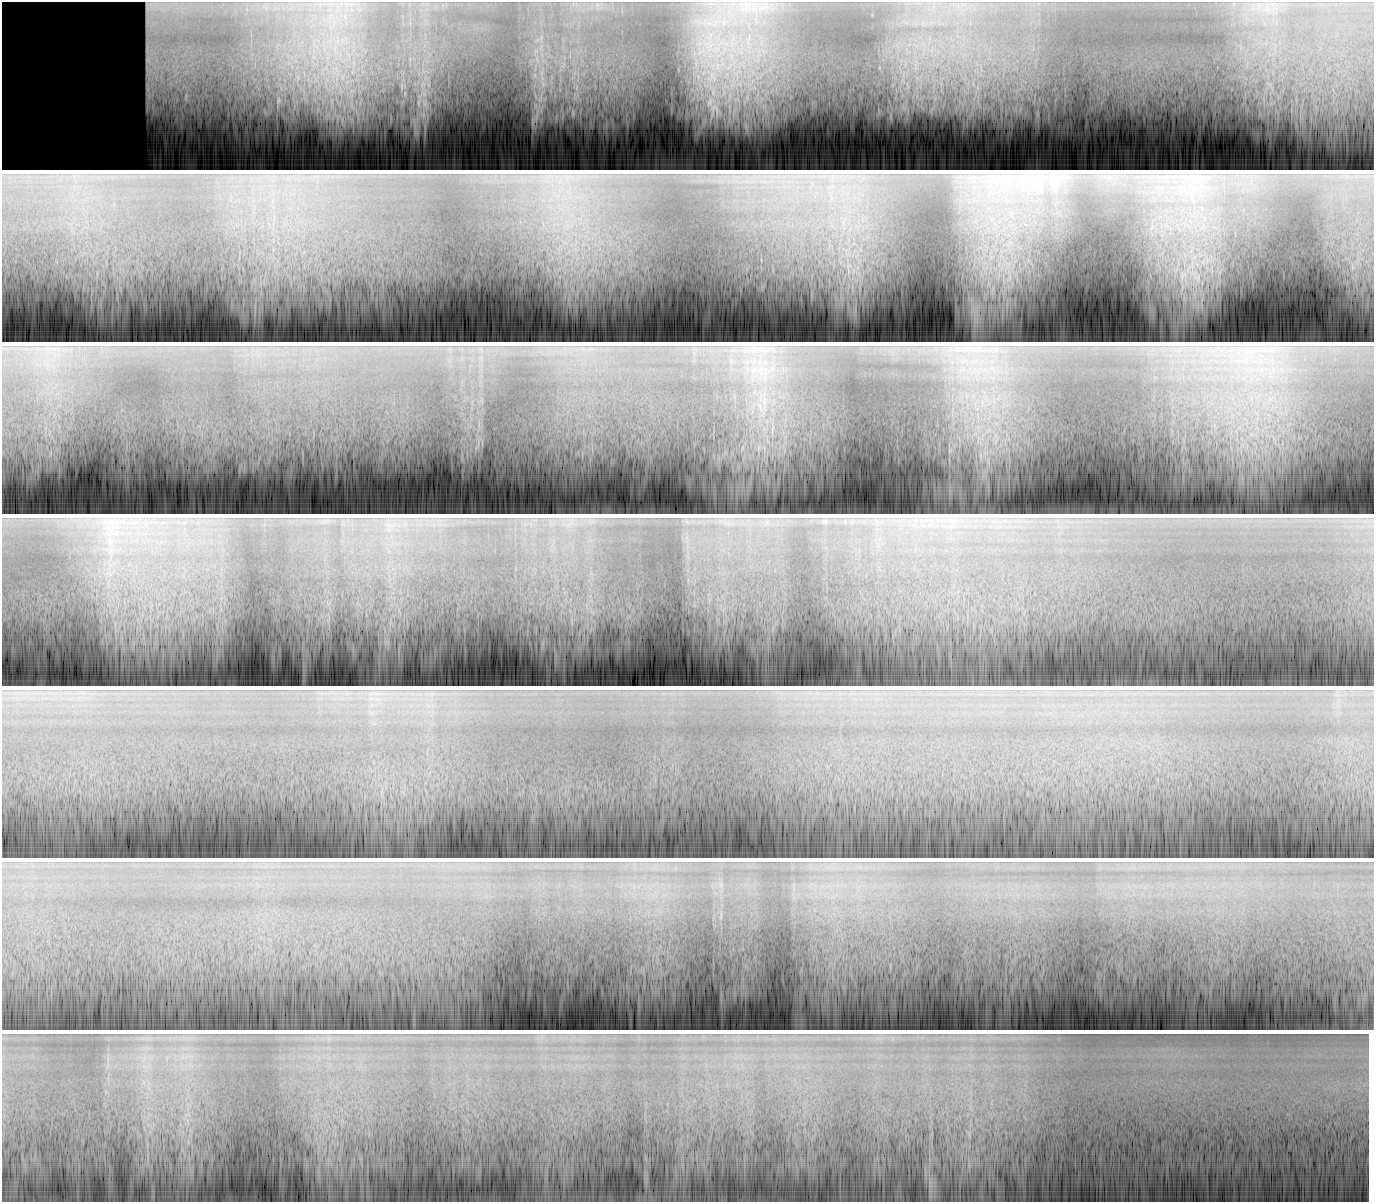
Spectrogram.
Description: AMBISONIC WAVES PREVIEW B Format FuMa.wav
